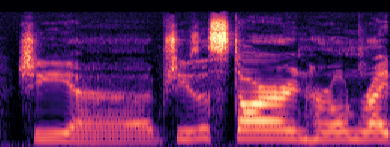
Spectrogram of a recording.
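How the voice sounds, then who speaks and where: On a very clean recording with a silent background, a woman with a Quebec French accent speaks at a fairly high pitch and with fairly even intonation. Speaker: music journalist. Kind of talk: casual chat.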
